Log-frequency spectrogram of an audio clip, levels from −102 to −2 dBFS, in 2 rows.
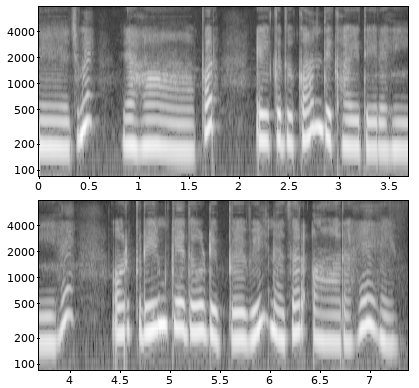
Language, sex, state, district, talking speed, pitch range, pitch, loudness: Hindi, female, Rajasthan, Jaipur, 160 wpm, 185-250 Hz, 215 Hz, -16 LUFS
